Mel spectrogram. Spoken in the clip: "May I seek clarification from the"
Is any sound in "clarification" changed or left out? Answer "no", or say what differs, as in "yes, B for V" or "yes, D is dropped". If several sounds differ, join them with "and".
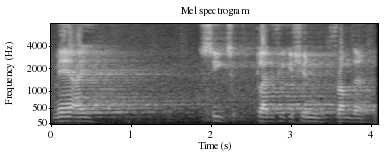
yes, P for F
